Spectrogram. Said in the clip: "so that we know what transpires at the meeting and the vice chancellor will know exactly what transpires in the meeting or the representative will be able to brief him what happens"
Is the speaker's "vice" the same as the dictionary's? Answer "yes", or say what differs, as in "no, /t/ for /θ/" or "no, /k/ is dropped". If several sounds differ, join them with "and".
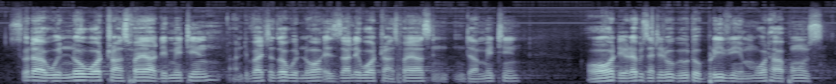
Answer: no, /s/ is dropped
